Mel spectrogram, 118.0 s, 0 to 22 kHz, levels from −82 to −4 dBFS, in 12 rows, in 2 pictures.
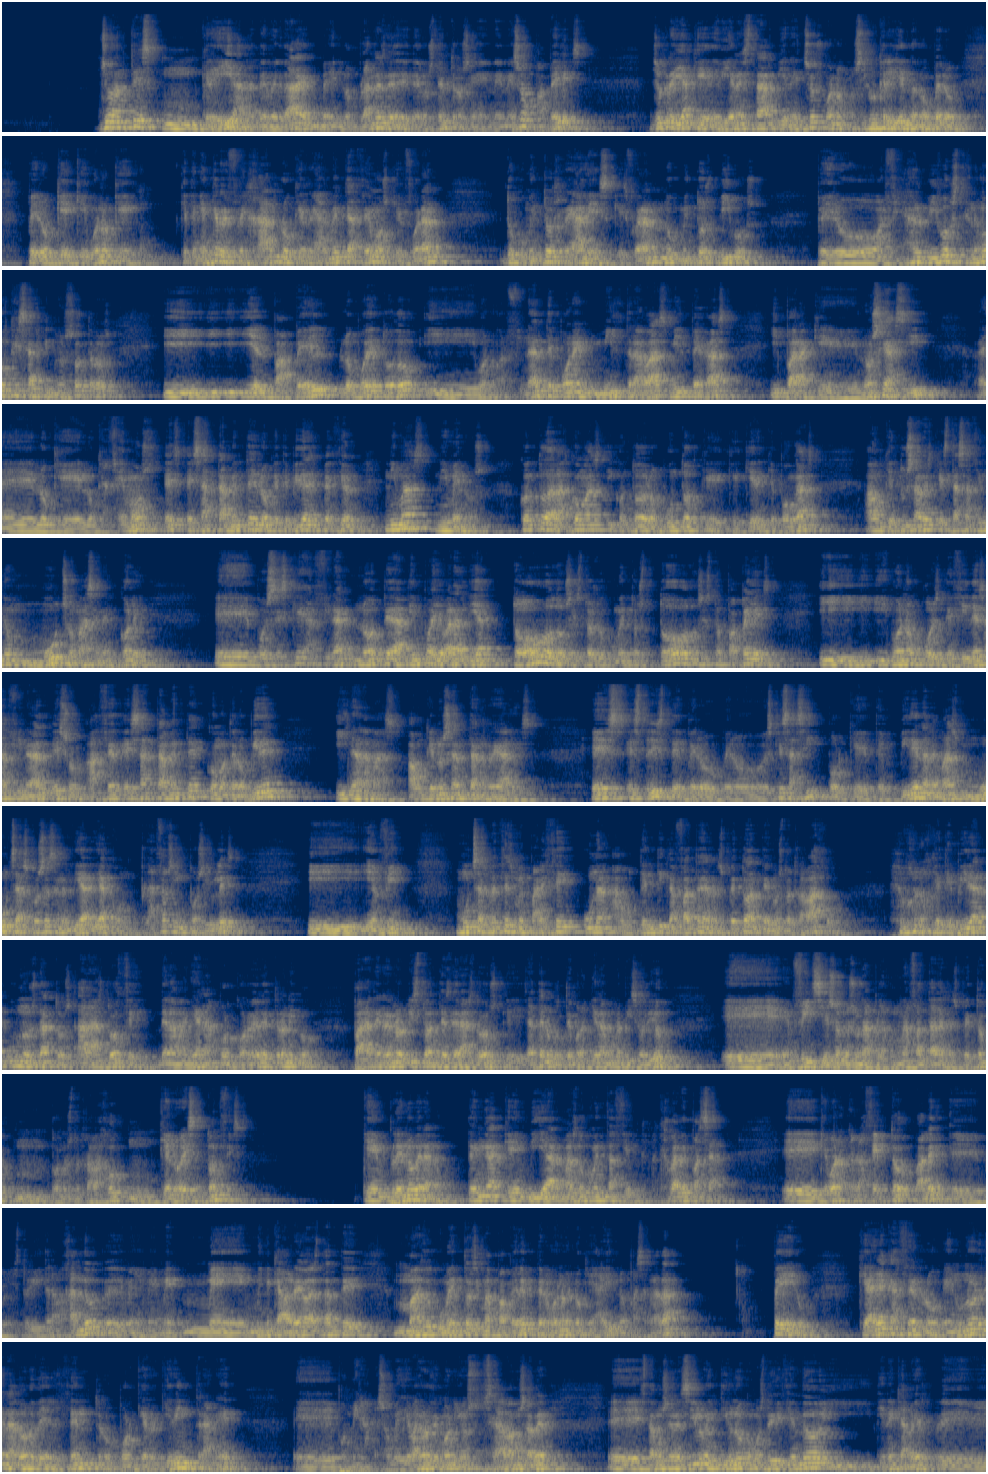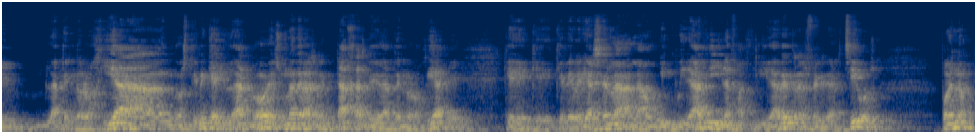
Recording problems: room echo; slight; dies away in 0.5 s
off-mic speech; somewhat distant

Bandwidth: 14.5 kHz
